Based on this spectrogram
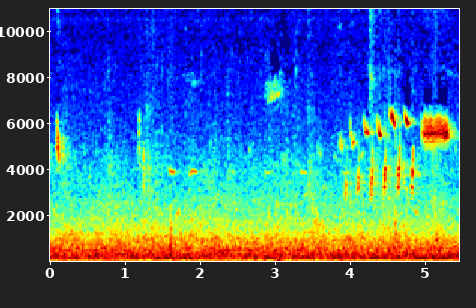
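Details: A Yellowhammer perched in a tree in Helsinki, Finland, in February 2022 sings a quick run of thin, high repeated notes ending in a longer drawn-out note, over steady wind or distant traffic noise.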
